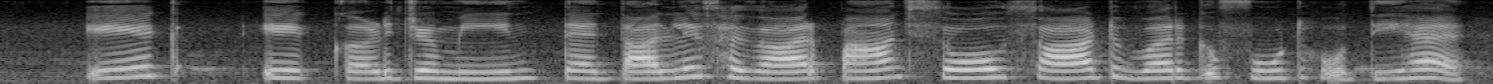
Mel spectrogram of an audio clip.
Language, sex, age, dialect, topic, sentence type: Hindi, female, 36-40, Garhwali, agriculture, statement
